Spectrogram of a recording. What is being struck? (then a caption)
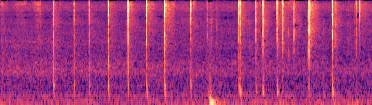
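Plastic cosmetic tube. Long acrylic nails tap on a filled plastic foundation tube, making about seventeen quick, dry clicks with bright tops and almost no ring. One duller, heavier knock lands about midway through, over a quiet low background.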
